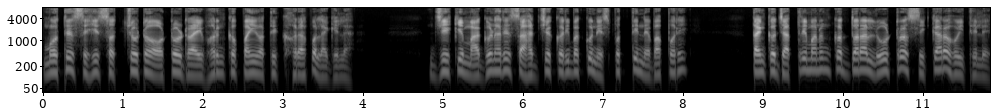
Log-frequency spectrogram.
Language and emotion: Odia, sad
